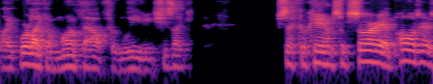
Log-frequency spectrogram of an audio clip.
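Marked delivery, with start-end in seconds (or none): 2.9-4.4 mock panicked, freaked-out tone, higher. Retelling how the speaker's mom apologized after the soldiers came, imitating mom's panicked apology. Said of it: "my mom's freaking out".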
